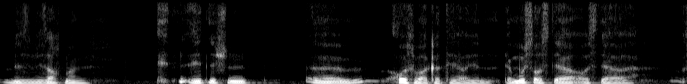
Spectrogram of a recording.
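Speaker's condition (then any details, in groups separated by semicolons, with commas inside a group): Parkinson's disease; deep brain stimulation: two brainstem electrodes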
